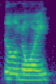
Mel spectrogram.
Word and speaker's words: Illinois: if you're watching this, Illinois. Let me make sure I don't pronounce that S.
